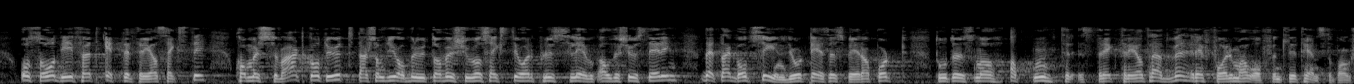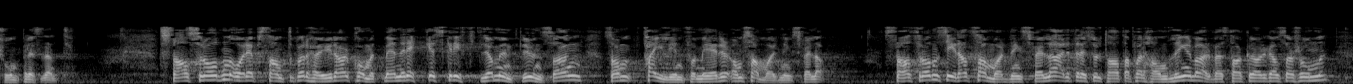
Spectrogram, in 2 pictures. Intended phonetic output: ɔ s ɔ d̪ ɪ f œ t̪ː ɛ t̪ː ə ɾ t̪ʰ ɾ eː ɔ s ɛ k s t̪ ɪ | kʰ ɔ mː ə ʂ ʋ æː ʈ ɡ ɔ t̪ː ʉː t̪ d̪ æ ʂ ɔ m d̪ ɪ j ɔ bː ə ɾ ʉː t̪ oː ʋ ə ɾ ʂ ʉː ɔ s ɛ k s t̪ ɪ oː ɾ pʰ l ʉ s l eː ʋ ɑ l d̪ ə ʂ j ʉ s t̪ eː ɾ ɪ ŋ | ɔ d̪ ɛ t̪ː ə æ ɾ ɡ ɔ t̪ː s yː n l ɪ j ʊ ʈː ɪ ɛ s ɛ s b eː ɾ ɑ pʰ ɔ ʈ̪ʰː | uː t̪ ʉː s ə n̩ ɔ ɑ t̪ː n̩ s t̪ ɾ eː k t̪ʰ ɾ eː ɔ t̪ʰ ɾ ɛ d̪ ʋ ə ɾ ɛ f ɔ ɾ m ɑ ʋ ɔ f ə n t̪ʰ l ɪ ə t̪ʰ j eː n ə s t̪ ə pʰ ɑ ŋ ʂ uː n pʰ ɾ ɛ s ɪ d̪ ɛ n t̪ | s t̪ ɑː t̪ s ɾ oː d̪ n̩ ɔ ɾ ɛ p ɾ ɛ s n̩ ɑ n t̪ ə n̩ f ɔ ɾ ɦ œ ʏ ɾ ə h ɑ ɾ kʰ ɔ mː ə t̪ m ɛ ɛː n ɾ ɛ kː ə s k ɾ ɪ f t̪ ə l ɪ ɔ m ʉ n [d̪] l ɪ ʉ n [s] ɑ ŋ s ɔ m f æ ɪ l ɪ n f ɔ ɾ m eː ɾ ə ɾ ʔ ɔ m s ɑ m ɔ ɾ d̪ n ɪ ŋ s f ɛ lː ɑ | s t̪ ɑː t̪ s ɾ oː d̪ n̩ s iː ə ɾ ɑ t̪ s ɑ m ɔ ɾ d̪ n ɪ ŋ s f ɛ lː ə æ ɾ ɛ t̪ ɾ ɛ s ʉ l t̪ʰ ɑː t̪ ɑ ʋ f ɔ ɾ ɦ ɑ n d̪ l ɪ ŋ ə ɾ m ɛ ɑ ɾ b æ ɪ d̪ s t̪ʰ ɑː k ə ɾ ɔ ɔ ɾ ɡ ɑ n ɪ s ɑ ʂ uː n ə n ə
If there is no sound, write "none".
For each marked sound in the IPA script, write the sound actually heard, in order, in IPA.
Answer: t̪, s

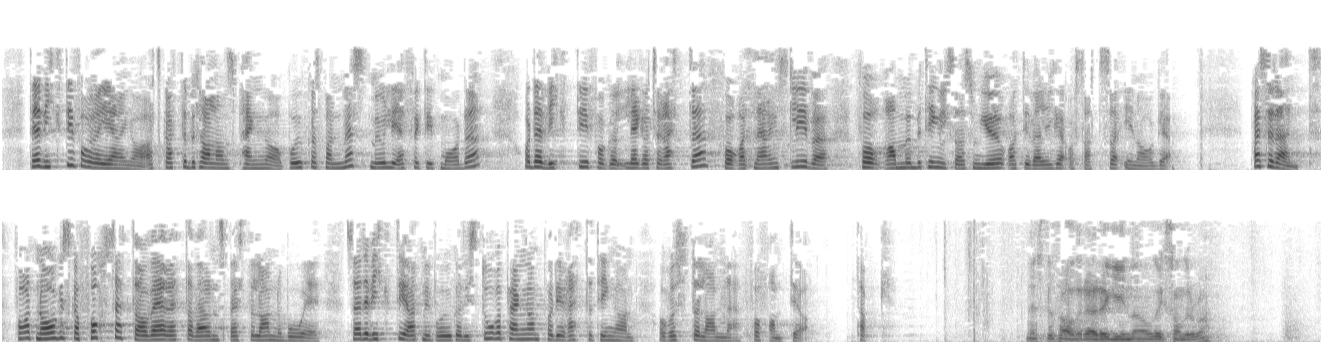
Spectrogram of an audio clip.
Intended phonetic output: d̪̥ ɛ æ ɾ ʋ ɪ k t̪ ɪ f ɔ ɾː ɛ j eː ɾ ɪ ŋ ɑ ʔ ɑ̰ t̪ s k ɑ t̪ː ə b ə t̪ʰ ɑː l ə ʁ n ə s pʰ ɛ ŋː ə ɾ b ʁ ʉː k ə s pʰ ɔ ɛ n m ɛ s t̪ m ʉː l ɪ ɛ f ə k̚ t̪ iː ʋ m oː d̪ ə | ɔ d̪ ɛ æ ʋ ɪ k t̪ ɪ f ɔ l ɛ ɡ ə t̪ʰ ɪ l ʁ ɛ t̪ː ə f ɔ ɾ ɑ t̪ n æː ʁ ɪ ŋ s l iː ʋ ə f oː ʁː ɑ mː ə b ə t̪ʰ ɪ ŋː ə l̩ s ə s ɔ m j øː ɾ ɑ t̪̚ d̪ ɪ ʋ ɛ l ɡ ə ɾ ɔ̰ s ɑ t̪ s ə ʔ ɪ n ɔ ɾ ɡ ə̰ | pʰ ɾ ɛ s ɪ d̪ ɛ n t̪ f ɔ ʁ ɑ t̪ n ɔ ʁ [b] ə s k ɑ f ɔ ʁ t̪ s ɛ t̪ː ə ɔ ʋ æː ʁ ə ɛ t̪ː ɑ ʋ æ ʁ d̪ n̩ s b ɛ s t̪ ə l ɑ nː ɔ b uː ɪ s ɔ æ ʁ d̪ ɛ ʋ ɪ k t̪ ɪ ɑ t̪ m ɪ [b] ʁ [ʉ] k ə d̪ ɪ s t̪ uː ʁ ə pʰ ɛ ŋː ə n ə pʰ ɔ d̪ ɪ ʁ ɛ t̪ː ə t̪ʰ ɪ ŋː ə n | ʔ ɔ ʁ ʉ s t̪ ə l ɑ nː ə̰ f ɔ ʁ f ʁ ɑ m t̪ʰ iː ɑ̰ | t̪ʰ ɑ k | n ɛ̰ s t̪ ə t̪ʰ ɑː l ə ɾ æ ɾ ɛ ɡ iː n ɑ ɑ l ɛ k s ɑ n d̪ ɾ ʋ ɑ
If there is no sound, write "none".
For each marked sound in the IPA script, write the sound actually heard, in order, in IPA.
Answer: ɡ, b, ʉː

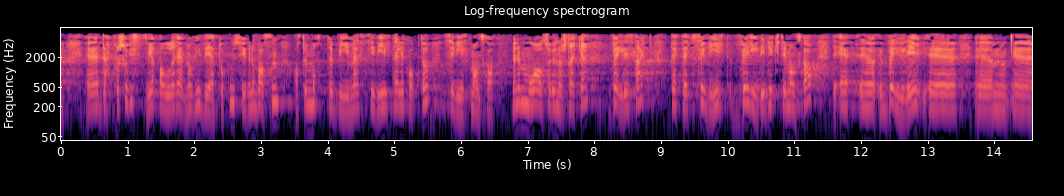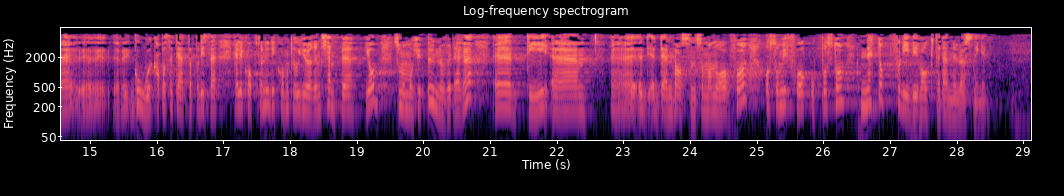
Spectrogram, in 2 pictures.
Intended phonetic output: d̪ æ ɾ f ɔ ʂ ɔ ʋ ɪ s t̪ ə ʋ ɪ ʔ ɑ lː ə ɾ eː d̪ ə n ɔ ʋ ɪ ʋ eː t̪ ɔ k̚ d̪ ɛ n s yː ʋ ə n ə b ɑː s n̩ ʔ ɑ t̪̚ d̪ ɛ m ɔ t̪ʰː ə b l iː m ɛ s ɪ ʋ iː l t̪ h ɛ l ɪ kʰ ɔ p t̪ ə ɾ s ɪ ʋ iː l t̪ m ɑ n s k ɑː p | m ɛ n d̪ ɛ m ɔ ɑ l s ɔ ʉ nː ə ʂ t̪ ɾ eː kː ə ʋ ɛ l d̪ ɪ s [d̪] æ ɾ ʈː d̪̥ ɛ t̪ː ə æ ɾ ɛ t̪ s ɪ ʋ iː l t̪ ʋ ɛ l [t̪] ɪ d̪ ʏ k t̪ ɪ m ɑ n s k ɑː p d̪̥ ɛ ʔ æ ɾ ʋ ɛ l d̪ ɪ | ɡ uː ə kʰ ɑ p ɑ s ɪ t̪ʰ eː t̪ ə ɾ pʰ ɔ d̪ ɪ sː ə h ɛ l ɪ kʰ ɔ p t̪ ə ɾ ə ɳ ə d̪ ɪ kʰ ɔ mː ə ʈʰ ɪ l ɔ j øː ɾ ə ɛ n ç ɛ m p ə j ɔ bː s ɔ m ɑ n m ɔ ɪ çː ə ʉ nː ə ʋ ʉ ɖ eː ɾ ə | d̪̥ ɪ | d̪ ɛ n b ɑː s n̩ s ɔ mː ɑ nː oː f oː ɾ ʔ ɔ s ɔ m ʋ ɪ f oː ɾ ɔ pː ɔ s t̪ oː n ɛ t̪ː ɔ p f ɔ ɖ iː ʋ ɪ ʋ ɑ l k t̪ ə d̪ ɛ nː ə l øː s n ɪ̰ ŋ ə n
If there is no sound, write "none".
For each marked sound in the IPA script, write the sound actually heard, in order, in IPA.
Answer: t̪, d̪

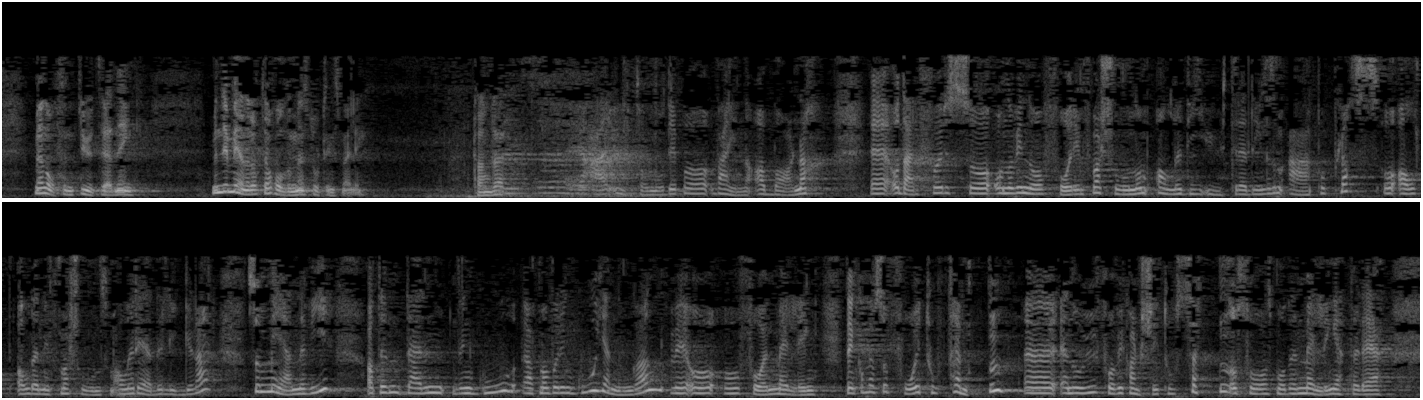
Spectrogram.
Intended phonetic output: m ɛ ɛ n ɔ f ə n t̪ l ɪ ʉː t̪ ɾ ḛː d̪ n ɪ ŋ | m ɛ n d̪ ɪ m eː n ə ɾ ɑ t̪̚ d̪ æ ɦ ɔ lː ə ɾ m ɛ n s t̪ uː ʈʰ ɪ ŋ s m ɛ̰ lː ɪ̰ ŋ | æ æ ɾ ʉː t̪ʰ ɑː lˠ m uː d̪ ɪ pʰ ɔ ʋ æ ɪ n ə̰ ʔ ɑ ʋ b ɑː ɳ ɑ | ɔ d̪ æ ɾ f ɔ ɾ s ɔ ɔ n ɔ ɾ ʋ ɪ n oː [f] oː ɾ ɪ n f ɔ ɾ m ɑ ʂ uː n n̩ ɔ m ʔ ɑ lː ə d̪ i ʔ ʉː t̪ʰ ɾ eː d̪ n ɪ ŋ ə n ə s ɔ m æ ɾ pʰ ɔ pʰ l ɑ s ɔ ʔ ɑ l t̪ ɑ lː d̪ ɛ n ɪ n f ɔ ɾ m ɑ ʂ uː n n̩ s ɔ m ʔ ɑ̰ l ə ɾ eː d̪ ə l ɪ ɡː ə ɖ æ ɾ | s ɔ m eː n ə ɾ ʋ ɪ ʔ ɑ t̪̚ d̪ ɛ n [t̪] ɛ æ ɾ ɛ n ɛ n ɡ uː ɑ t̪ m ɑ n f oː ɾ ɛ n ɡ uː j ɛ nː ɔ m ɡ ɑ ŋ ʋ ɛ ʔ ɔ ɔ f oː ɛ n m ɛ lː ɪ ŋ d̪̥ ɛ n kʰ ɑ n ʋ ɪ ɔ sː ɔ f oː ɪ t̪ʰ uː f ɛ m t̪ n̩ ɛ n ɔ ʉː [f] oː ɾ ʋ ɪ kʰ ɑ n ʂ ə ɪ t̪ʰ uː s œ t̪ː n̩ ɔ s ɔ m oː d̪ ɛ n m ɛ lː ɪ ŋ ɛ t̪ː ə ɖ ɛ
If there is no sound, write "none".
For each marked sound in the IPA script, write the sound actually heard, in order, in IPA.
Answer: f, d̪, f

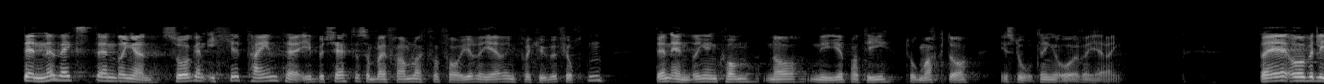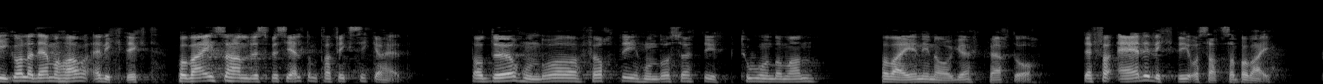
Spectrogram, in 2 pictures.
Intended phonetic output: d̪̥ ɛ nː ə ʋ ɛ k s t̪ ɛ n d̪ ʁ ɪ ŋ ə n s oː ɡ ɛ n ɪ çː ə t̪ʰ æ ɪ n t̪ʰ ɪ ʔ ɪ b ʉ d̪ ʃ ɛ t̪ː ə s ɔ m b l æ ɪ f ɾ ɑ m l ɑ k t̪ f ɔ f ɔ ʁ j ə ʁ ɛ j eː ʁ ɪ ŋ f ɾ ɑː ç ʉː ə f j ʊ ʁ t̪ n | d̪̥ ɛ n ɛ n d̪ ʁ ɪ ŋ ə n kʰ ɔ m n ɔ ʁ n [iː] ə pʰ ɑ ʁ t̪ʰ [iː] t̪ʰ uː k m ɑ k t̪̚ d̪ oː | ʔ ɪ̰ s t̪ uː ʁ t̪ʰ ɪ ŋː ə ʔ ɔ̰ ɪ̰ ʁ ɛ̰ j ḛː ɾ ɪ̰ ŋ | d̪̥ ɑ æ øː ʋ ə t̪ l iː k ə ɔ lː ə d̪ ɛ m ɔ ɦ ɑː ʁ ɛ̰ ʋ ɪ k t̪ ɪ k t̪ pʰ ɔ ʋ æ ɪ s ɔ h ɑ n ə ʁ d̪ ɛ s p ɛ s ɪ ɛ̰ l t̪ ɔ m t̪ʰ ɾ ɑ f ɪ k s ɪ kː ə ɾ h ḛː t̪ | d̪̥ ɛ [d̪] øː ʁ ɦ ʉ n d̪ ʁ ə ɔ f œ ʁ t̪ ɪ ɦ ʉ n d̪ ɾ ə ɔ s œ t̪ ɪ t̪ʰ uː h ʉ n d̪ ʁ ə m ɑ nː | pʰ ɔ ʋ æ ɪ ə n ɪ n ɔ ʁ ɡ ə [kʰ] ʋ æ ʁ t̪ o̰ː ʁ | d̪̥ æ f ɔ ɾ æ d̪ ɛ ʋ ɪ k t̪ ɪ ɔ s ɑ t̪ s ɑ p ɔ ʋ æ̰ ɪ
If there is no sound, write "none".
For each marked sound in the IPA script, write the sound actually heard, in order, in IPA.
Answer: yː, iː, d̪, kʰ

